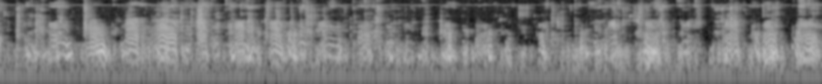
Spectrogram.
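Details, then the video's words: Tiny hungry newborn puppies nursing make a continuous stream of squeaky, whimpering and grunting sounds, overlapping and busy throughout, with a steady low hum underneath. "Tiny hungry newborn puppies nursing. Pups making puppy sounds"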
